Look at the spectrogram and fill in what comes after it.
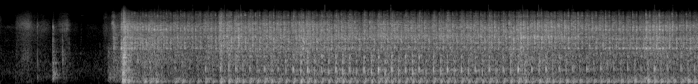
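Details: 750 Royal Enfield Interceptor MK1 twin after carburettor work (had kicked back and run on one cylinder; 25 pilot jets, 380 mains, 3.5 cutaway slides, mixture screws rebalanced): short start, then steady even putter, no spitting or hesitation; healthy idle.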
